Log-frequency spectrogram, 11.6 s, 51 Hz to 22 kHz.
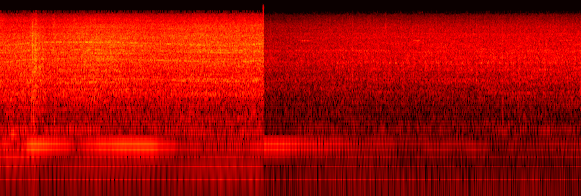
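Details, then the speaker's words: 2008 Jeep Patriot petrol four-cylinder, 191K miles, after replacing a failing coil pack and clearing #4 misfire and intake runner control valve codes: smooth even idle with no stumble, running better than ever; normal idle. "Jeep is, let me tell you, the Jeep runs so well. I don't ever remember it running this well."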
